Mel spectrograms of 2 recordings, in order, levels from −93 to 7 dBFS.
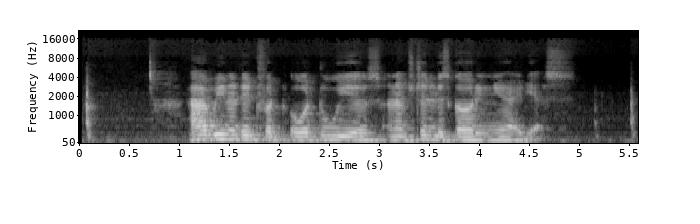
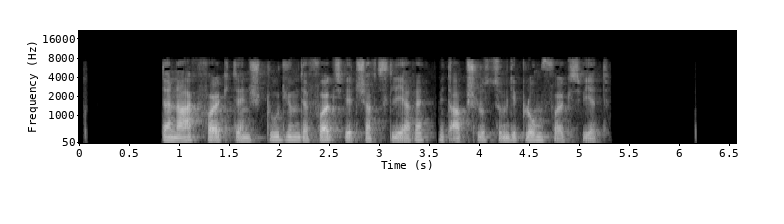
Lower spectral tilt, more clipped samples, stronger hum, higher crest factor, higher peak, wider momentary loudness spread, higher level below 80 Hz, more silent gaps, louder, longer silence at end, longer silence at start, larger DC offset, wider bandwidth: first, -7.5 dB/octave vs -4.5 dB/octave; neither; neither; second, 18 dB vs 24 dB; about the same, -2 dBFS vs -4 dBFS; first, 20 LU vs 8 LU; first, -52 dBFS vs -58 dBFS; neither; first, -18 LUFS vs -25 LUFS; second, 0.05 s vs 1.3 s; second, 0.05 s vs 0.85 s; neither; first, 13.5 kHz vs 8.2 kHz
